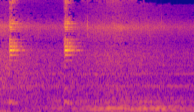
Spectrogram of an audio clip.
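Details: Honda Scoopy scooter with starter not working, suspected CKP sensor: two short, loud, clear horn toots at full strength without fading, confirming battery is normal; normal horn.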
